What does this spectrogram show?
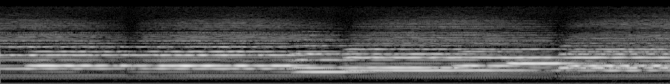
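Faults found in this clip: Grainy, signal-following distortion throughout; quiet passages turn gritty, faintest parts sputter or drop out. Likely low bit depth without dither, consistent with 8-bit truncation. Error tracks the waveform, sitting around 40 dB below the signal.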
